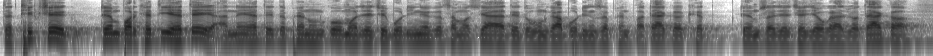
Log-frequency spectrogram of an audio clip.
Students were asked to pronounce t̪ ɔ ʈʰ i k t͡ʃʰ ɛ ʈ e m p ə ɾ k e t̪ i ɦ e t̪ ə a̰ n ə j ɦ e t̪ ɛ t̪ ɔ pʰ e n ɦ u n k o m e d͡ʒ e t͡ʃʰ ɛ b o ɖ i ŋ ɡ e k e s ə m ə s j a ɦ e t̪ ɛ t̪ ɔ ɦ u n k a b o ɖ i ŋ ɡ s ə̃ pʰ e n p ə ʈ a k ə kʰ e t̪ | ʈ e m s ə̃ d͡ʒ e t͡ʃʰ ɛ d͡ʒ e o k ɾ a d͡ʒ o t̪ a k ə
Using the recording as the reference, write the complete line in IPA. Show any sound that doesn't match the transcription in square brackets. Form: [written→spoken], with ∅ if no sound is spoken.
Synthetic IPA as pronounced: t̪ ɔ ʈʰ i k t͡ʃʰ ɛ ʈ e m p ə ɾ [k→kʰ] e t̪ i ɦ e t̪ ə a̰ n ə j ɦ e t̪ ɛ t̪ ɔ pʰ e n ɦ u n k o m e d͡ʒ e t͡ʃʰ ɛ b o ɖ i ŋ ɡ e k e s ə m ə s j a ɦ e t̪ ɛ t̪ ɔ ɦ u n k a b o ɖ i ŋ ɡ s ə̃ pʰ e n p ə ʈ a k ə kʰ e t̪ | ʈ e m s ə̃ d͡ʒ e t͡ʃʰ ɛ d͡ʒ e o k ɾ a d͡ʒ o t̪ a k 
